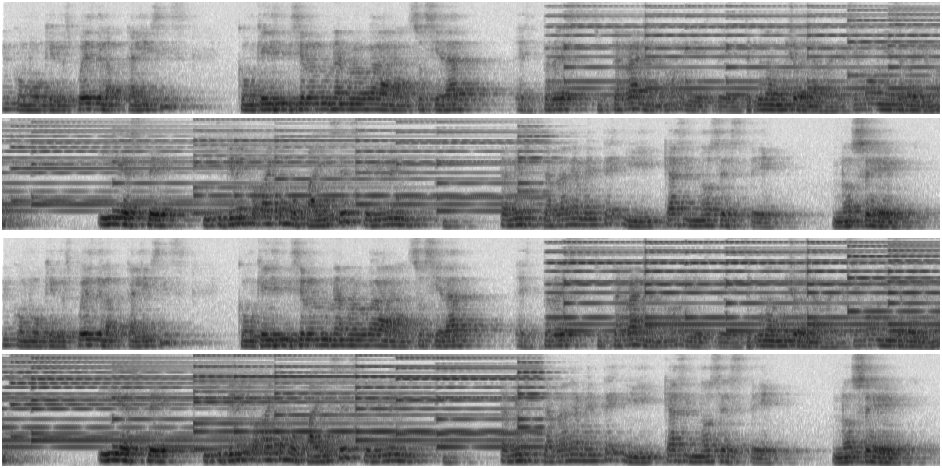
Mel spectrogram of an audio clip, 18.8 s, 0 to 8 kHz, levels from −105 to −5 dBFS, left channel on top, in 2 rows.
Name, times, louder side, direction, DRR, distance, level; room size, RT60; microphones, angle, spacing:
voice 1, 0.0-1.7 2.4-4.6 5.1-9.4 10.3-11.0 11.4-13.5 13.8-13.9 14.4-17.1 17.7-18.3, equal, ahead, -4 dB, 1.7 m, -25 dB
sound 1, 5.4-14.8, right 7 dB, 40° right, 0.9 m, -27 dB
11.0 x 8.9 x 6.1 m, 1.1 s
head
